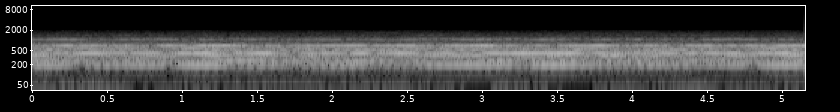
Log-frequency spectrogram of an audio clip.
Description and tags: Processed Sitar Tone 2
Created by recording a session of a sitar with various effects applied that greatly changed the character of the instrument.
I took several of the best bits and looped them.
creepy, dark, processed, sitar, soundesign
